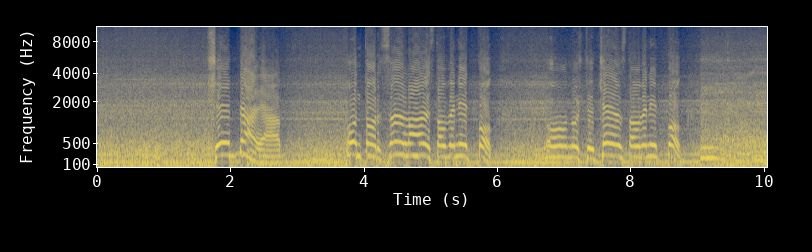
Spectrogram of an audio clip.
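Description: A motorcycle engine revs hard and shifts through gears at speed.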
